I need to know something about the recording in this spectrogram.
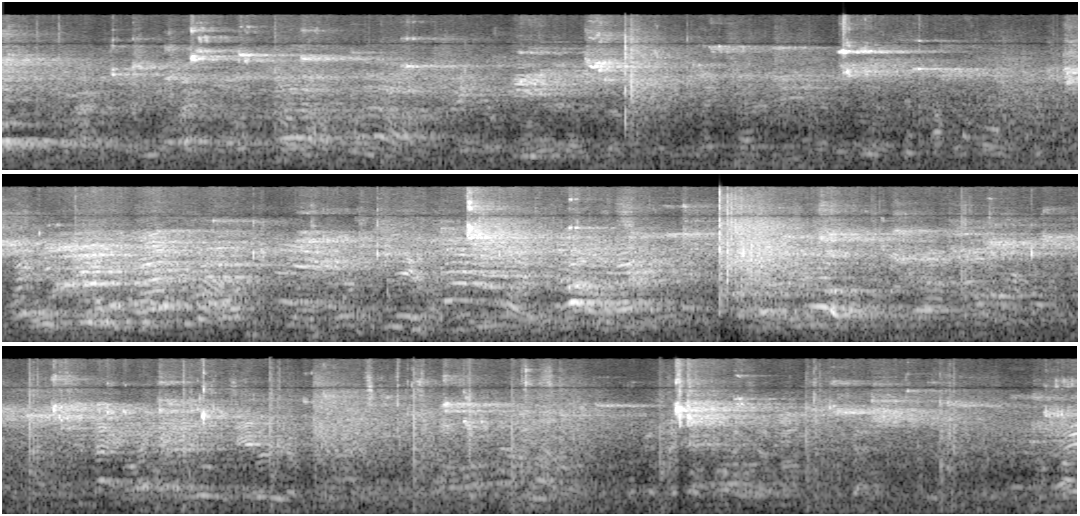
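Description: Young men call out to each other in a large echoing gym.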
